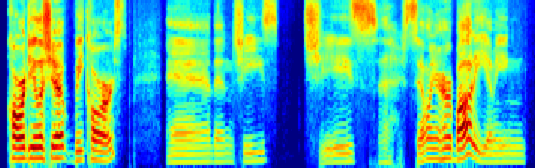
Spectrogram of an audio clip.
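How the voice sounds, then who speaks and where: A man reacting to a clip, his voice rising and falling widely as he drawls along at a slow pace. He giggles his way through loose, rambling thoughts. The sound is dry and close, with no room echo. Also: mid-range voice, clear, resonant tone. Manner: giggly and rambling, laughs often between words; mock-grand oratory voice. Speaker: reaction video host. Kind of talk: casual reaction commentary.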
